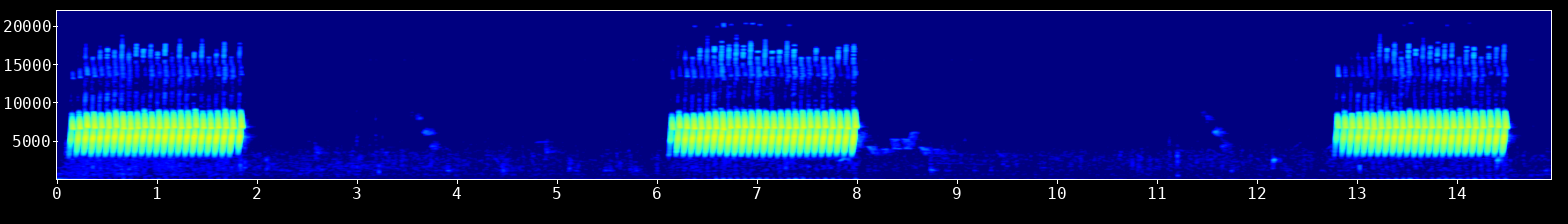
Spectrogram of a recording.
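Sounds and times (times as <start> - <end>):
chipping sparrow singing rapid dry trills: 0.1 - 1.9, 6.1 - 8.0, 12.8 - 14.5.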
